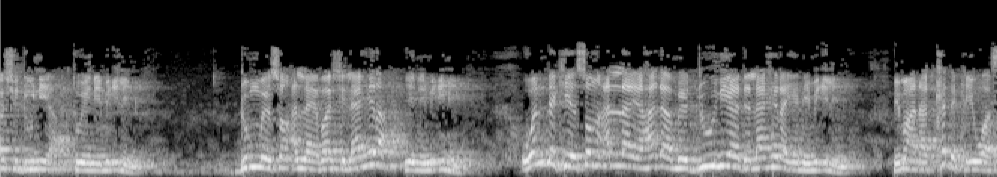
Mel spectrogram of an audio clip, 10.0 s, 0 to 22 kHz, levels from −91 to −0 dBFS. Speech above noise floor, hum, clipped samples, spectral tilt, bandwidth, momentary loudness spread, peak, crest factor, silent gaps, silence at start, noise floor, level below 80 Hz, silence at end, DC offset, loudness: 23 dB; none; under 0.1%; -3.5 dB/octave; 8 kHz; 8 LU; 0 dBFS; 14 dB; none; 0 s; -37 dBFS; -56 dBFS; 0 s; under 0.1%; -14 LUFS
